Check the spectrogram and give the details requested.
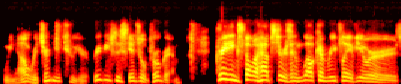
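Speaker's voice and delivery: hammed-up old-time broadcast welcome; old radio announcer. Mock broadcast return announcement.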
